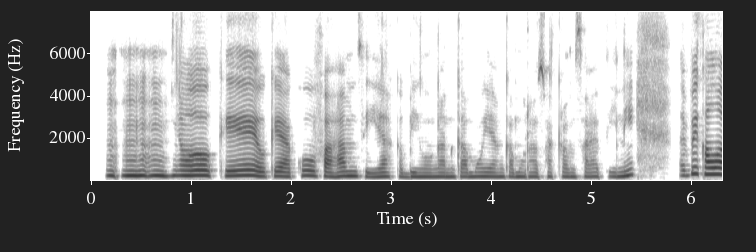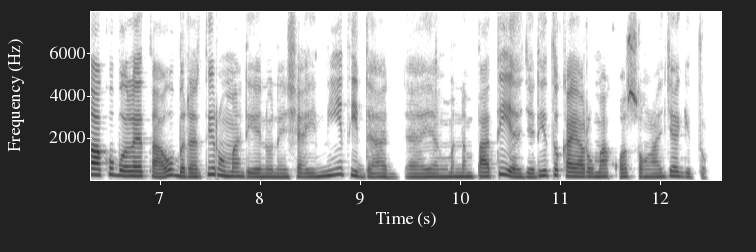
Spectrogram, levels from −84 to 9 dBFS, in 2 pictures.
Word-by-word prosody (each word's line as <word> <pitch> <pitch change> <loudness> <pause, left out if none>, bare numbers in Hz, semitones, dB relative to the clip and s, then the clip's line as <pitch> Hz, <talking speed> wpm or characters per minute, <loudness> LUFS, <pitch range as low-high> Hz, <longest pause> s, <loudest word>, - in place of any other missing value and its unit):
Mhm 235 0 0 0.4
mhm. 240 - -3 0.3
Oke 240 +1 +2
oke, 215 +2 -6
aku 195 +3 -3 0.2
paham 205 +2 +1
sih 185 -3 -7
ya 195 - -1
kebingungan 185 0 -4
kamu 190 +1 -5
yang 185 -1 -4
kamu 185 0 -6
rasakan 190 0 -9
saat 190 0 -9
ini. 205 +7 -2 0.4
Tapi 245 +6 -2
kalau 300 0 +7
aku 280 +1 +8
boleh 225 -3 +5
tahu 185 +3 +2
berarti 185 +4 -1
rumah 210 -4 +1
di 180 -1 -2
Indonesia 180 +1 -2
ini 225 +11 -2
tidak 175 - -3
ada 170 0 -3
yang 180 0 -1
menempati 195 +7 0
ya? 180 - 0
Jadi 180 +5 -3
itu 245 - -3
kayak 195 -2 +2
rumah 185 0 -1
kosong 185 -1 -3
aja 185 +5 -3
gitu? 170 -5 -11
190 Hz, 175 wpm, -21 LUFS, 180-225 Hz, 0.4 s, aku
